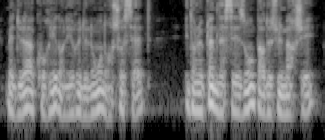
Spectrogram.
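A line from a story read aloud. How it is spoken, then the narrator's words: Murmured. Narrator (French): murmura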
